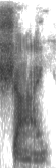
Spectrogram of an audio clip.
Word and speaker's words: Shai: future podcasts the need my name is pronounced shy oh I'm sorry it's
